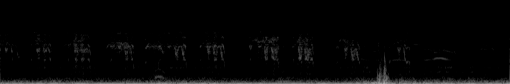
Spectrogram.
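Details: Peregrine falcons mating on the ledge of a water tower nest box, 5 February 2018: a rapid series of about eight harsh, grating notes in steady rhythm, then a brief thump and a faint thin whistle over low background rumble.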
